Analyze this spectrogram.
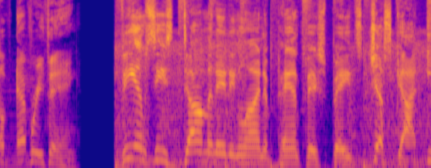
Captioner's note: voiceover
